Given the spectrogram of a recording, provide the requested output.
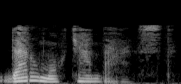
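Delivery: plain reading voice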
